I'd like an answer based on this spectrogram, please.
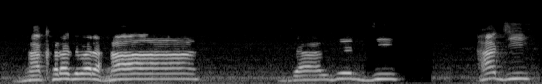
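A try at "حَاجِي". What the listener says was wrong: হলো না। হাজি বানান করার সময় টান দিচ্ছি, ফের রিডিং পড়ার সময় টান ছেড়ে দিলে হবে না, প্রত্যেকবার টান দিতে হবে।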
